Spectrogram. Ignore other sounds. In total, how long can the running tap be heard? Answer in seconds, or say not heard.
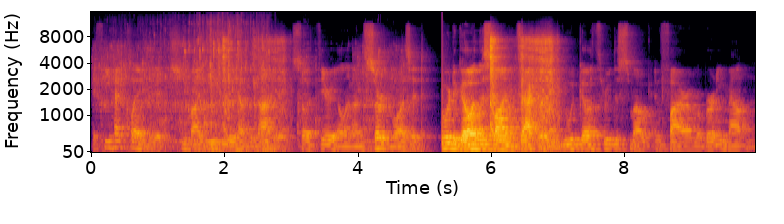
5 s.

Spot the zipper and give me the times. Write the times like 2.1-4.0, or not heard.
1.9-3.0, 6.0-7.0.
